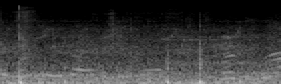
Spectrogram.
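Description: A volleyball being struck during a digging drill: two sharp thuds, one just after the start and one about a second and a half in.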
